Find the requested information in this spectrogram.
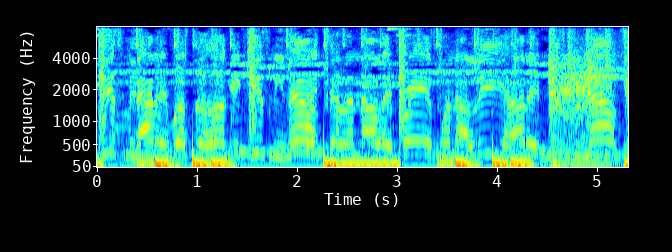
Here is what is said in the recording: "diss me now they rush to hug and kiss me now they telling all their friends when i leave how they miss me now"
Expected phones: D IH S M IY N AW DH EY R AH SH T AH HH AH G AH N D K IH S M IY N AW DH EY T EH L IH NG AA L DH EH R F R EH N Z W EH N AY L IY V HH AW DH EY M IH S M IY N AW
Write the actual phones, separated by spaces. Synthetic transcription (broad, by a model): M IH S M IY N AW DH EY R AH S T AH HH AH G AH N K IH S M IY N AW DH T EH L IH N AA L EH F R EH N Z W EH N AY L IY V HH AW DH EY M IH S M IY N AW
